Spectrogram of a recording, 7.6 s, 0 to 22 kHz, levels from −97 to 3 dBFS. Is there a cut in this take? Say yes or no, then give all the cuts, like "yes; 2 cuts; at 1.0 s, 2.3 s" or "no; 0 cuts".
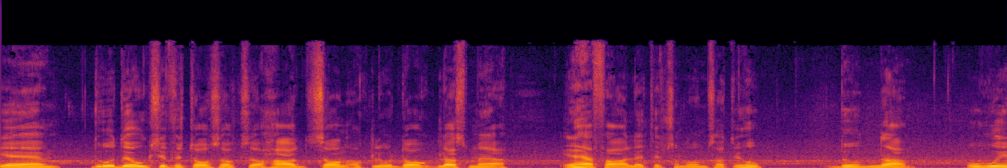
no; 0 cuts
